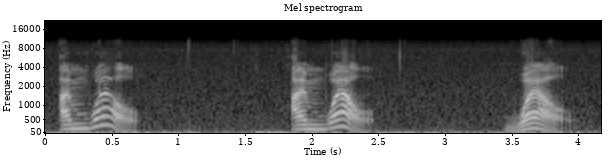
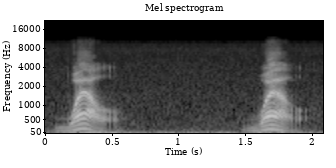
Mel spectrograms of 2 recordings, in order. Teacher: it is actually a um thumping tone so to speak it goes down the pitch goes down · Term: fourth tone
